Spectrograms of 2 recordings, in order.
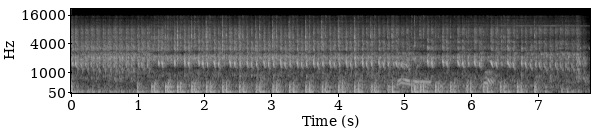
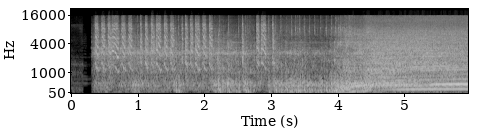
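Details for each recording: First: Motorcycle catches and runs with a quick uneven beat for several seconds, then dies abruptly; stalls after starting, cause not found, needs fine tuning. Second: So I got it running pretty decent.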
